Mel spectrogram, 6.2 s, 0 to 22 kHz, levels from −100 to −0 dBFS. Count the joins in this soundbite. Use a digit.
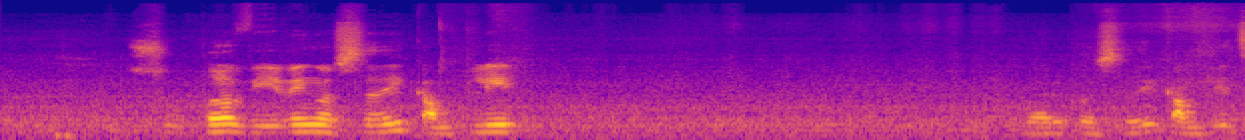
0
